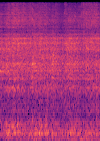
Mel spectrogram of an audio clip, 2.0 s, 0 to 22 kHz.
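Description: Class 390 Pendolino electric train at Manchester Piccadilly station, a steady rumbling rail noise with faint wheel clatter, continuous and fairly close over a brief moment.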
